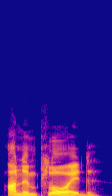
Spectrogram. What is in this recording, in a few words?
"unemployed", English spelling voice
